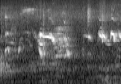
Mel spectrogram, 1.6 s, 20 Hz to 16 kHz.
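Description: Kampung chickens, about 65 days old, on a small farm in Aceh, cluck in short bursts, several close calls coming in two clusters over a low background murmur.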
